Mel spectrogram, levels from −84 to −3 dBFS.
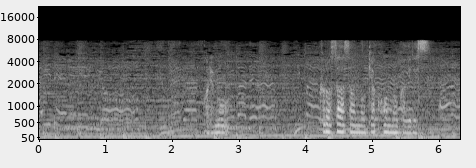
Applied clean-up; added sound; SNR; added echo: none; none; none; none.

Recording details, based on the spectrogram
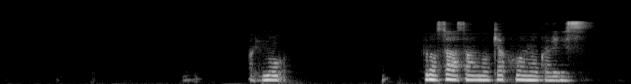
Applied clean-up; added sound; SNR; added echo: neural mask model DeepFilterNet 3.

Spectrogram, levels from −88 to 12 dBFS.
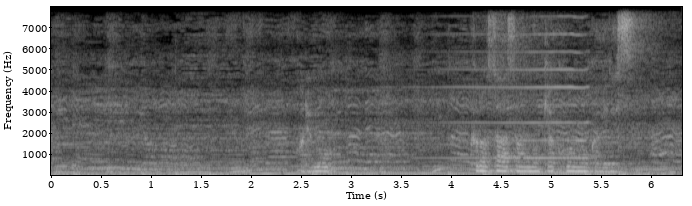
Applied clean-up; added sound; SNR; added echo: none; Bowed string instrument; 10 dB; reverberation time 1.0 s.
